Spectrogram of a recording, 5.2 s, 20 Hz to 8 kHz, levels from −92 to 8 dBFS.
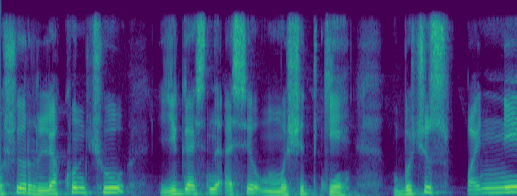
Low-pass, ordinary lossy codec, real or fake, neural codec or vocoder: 7.2 kHz; none; real; none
